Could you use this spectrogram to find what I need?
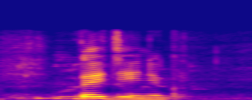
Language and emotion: Russian, neutral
